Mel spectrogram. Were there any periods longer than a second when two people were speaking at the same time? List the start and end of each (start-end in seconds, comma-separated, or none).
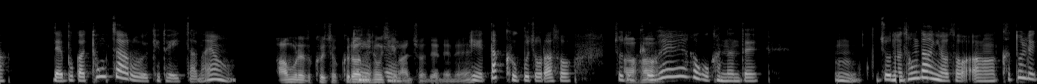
none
